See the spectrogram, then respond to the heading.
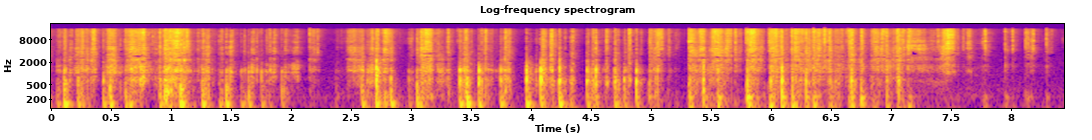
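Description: Fingertips and nails scratch and tap quickly along the surface of a long, solid white expanded polystyrene (styrofoam) bar. The result is a dense run of dry, scratchy bursts with bright, hissy upper texture, soft low thumps beneath, and brief quiet gaps between flurries.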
